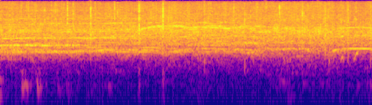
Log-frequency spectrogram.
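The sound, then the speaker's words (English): An audience at a live Harmontown show claps steadily for the whole stretch, a dense, even wash of many hands with no pauses and no voices breaking through. “It's a little misleading, but I'll take the applause.”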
